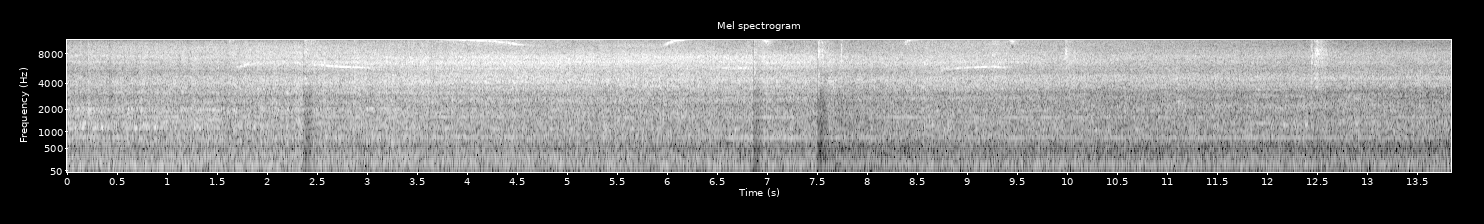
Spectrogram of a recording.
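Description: A diesel-electric locomotive engine rumbles as it passes close by.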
